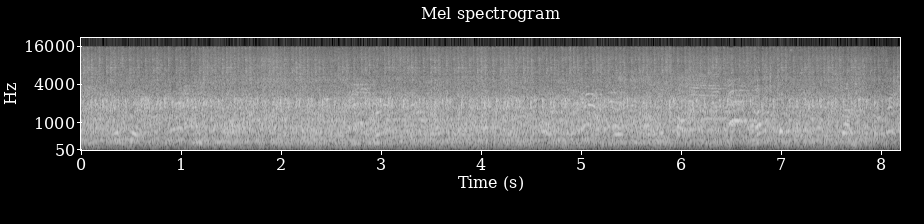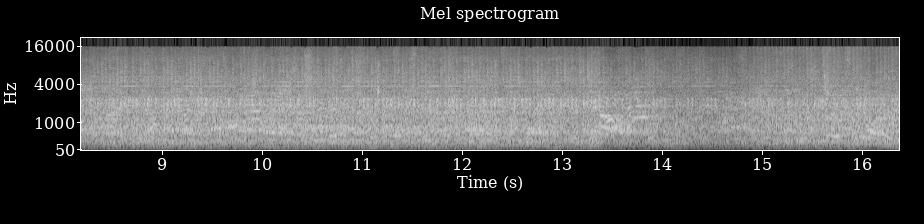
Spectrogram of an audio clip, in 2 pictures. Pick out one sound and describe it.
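A crowd of men chatter nearby outdoors.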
